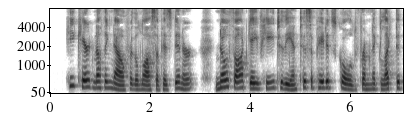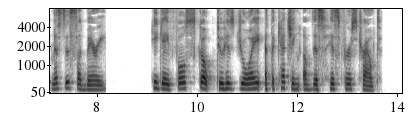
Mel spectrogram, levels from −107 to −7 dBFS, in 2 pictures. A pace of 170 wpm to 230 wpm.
No: average, 155 wpm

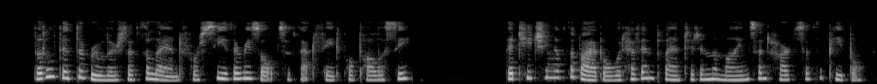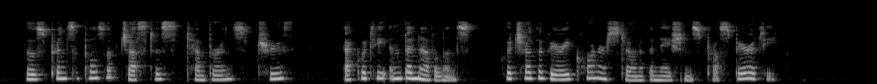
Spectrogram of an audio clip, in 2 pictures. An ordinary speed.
Yes: average, 170 wpm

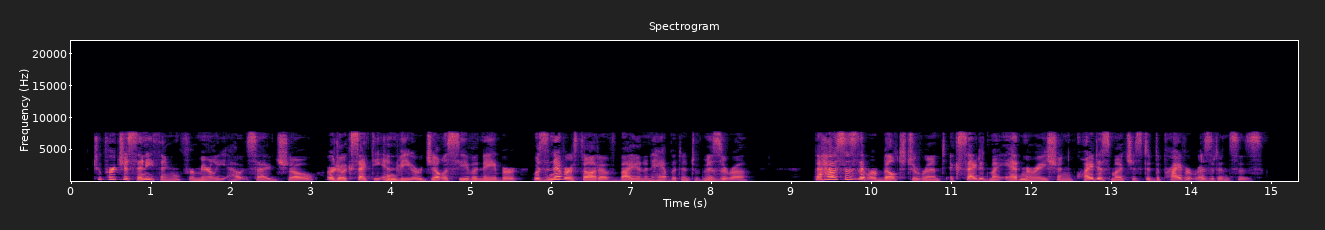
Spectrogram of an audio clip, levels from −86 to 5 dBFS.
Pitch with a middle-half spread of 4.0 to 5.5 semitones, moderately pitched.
No: average, 3.0 semitones; medium, 165 Hz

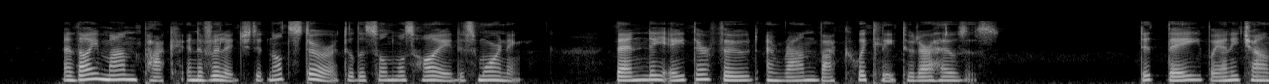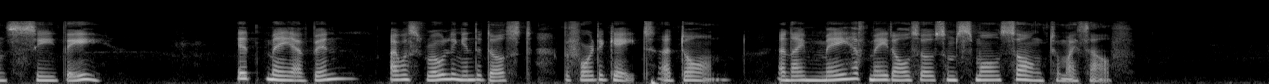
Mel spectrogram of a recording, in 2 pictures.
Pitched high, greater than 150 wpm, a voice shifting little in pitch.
No: high, 200 Hz; average, 145 wpm; narrow, 2.3 semitones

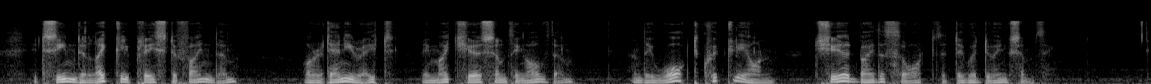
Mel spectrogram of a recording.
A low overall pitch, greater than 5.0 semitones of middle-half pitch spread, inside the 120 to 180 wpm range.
Yes: low, 100 Hz; wide, 5.6 semitones; average, 165 wpm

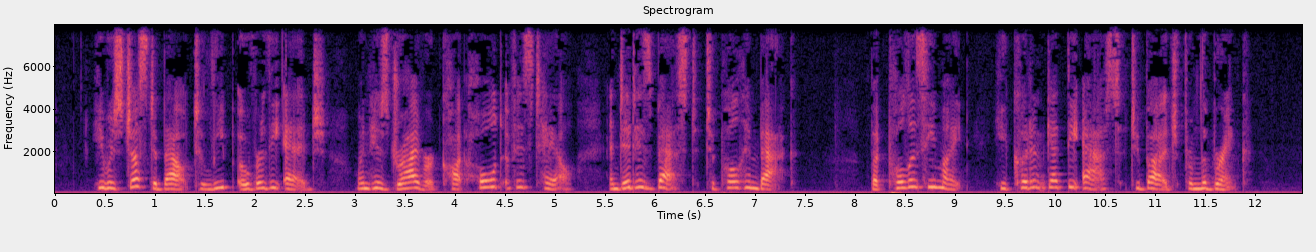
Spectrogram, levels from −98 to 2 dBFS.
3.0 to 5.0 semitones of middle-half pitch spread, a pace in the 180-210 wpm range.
Yes: average, 3.8 semitones; average, 190 wpm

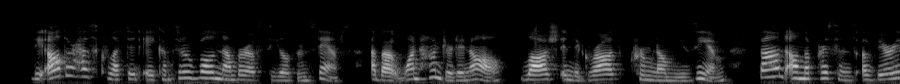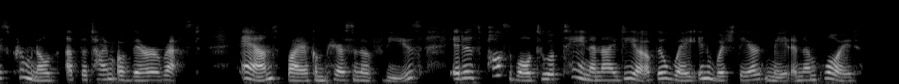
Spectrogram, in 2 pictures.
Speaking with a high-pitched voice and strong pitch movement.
Yes: high, 220 Hz; wide, 6.6 semitones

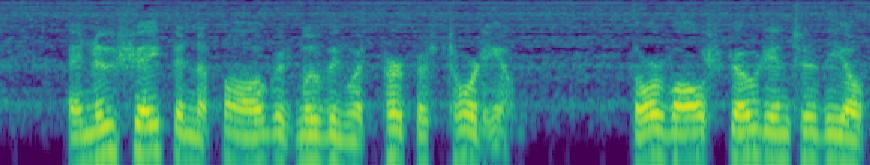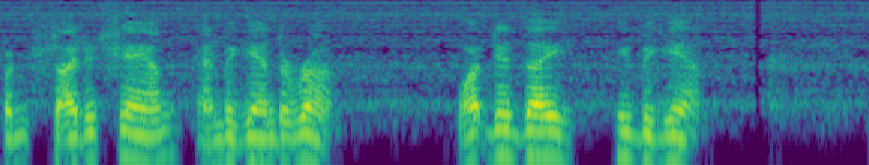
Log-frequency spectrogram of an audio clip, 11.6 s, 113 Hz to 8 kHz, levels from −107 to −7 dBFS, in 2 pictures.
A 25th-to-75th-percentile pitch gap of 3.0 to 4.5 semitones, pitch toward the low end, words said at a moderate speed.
No: narrow, 2.4 semitones; low, 130 Hz; average, 150 wpm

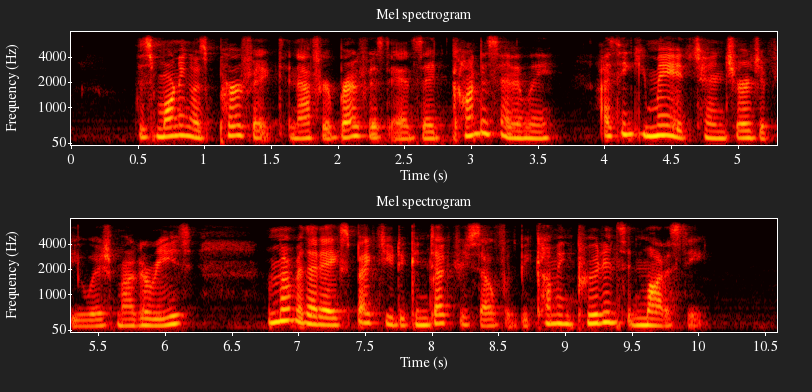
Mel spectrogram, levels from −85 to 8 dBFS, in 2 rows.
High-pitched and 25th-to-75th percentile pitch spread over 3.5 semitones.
Yes: high, 205 Hz; average, 4.8 semitones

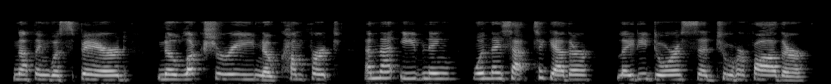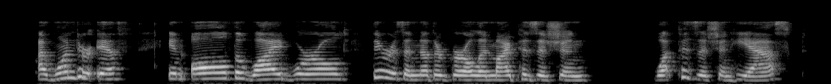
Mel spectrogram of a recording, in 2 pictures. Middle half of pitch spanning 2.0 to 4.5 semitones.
Yes: average, 3.1 semitones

